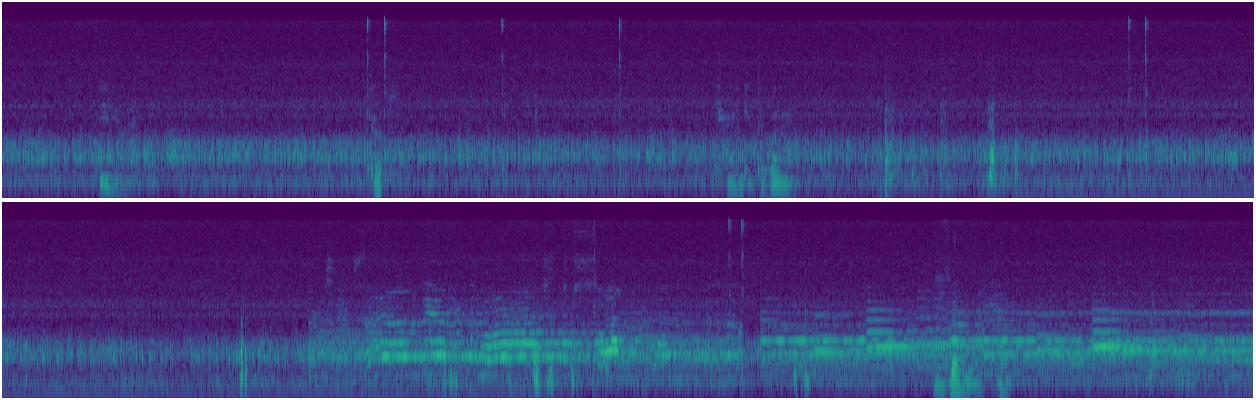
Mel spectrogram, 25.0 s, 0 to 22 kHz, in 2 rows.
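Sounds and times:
steady hiss: 0.0 - 25.0
sharp clicks: 11.2 - 11.6
song with singing through speaker: 15.6 - 25.0.

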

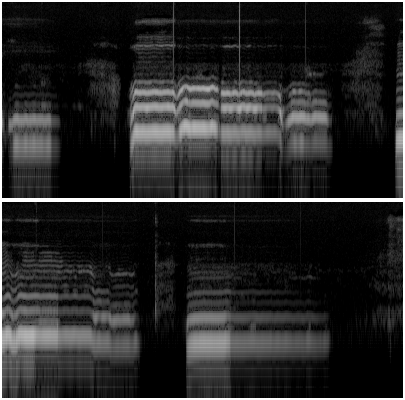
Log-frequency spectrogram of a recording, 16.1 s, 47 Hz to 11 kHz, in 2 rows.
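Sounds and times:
woman humming: 11.7 - 14.6.

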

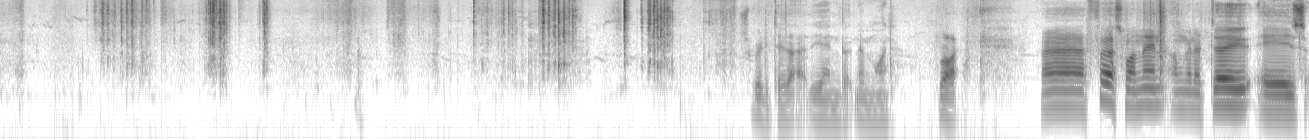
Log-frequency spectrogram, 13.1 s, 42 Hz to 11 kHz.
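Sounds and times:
hand brushing compost rustling: 3.2 - 5.0.

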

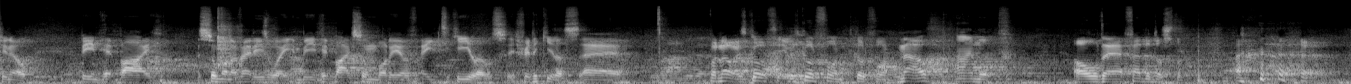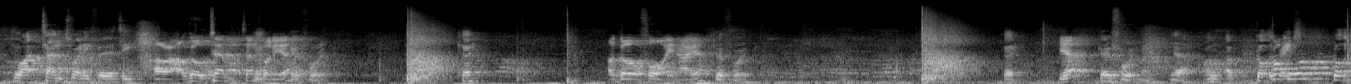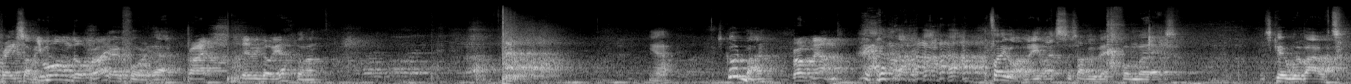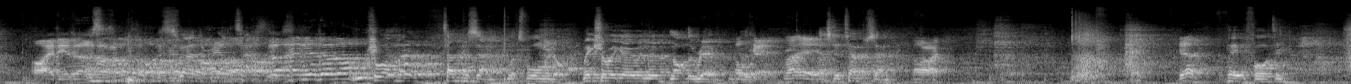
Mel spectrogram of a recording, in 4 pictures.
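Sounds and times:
glove punch smacking body pad: 22.7 - 23.3.

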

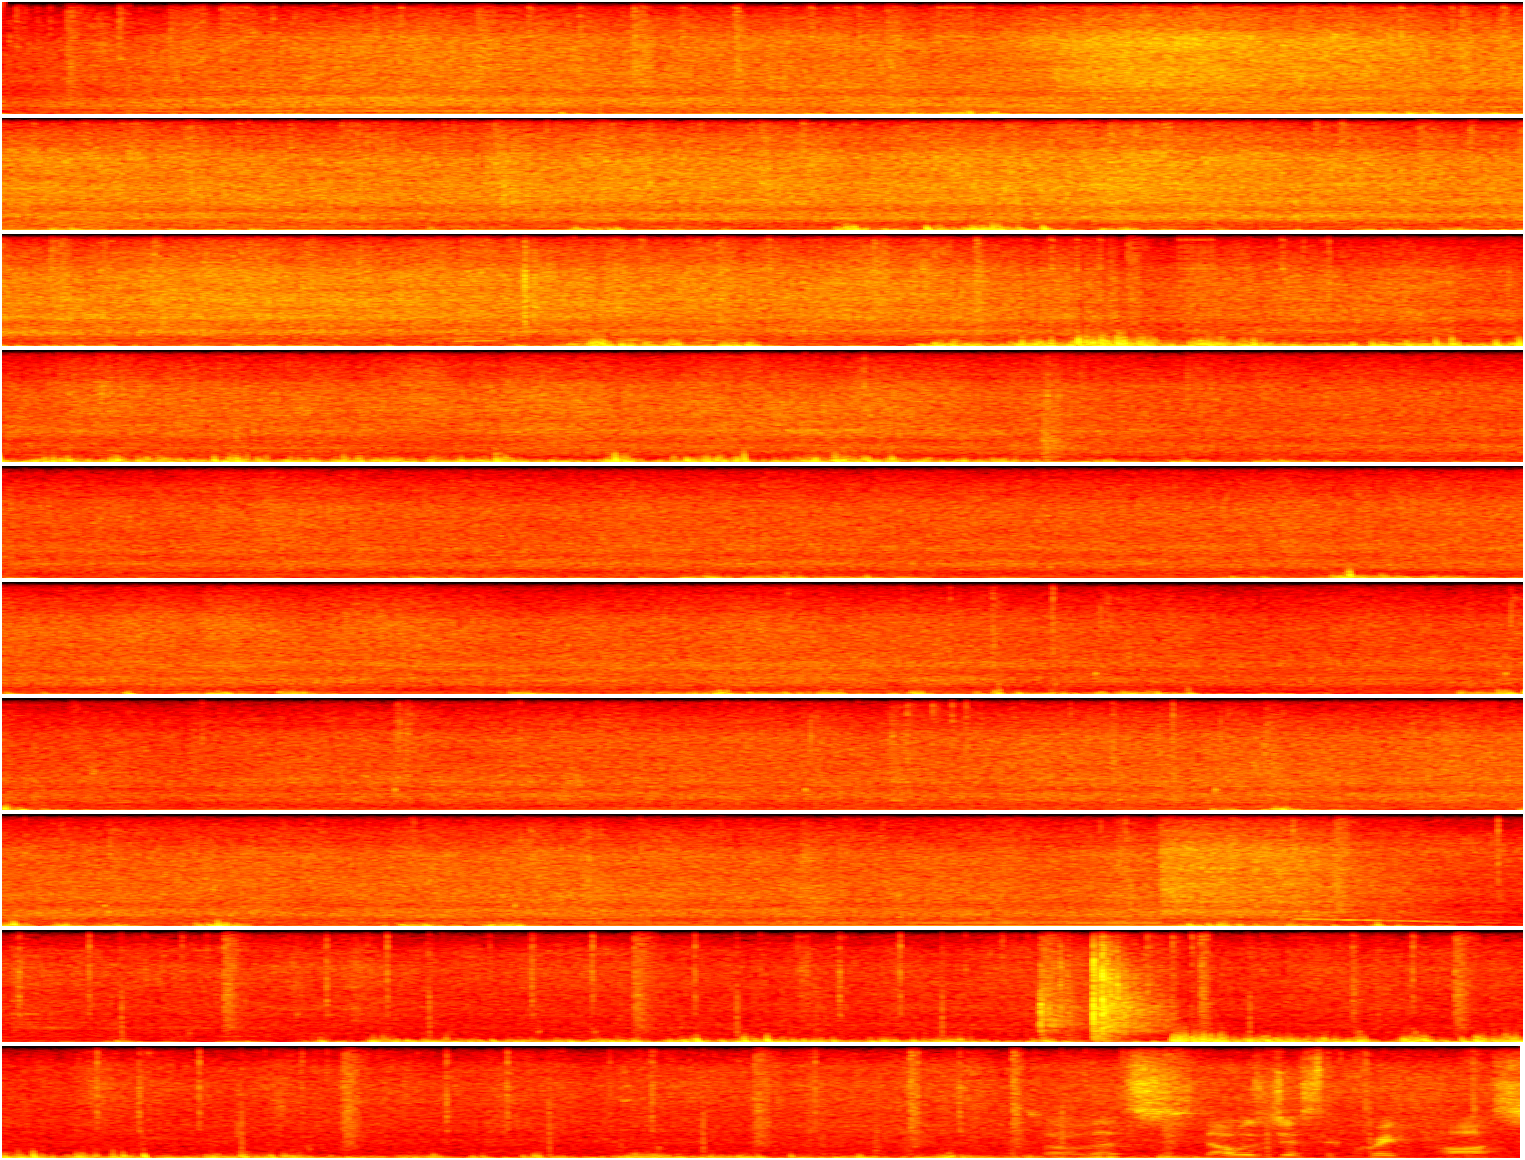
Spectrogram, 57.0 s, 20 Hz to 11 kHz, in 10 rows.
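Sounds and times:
electric lawn mower whirring: 0.0 - 57.0
low rumbling bursts: 0.0 - 57.0.

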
